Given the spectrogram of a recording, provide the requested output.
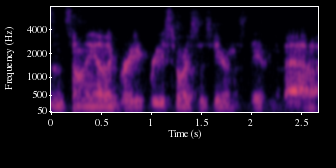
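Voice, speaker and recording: A man's very deep, low-pitched voice. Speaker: tech company co-founder and CEO. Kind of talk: webinar presentation. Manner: halting, many fillers.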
